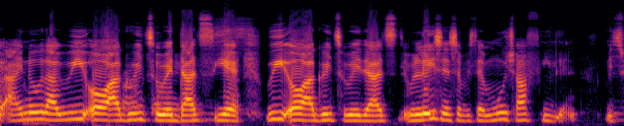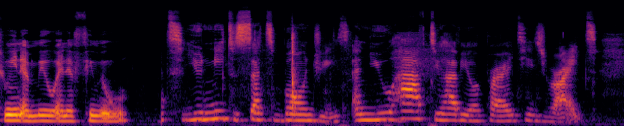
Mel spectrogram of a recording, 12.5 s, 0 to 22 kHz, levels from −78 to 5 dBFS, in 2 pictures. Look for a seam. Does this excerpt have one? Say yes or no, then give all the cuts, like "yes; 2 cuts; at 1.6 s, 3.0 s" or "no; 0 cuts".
yes; 1 cut; at 7.9 s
